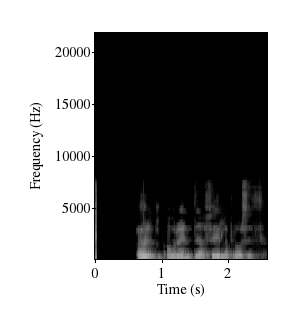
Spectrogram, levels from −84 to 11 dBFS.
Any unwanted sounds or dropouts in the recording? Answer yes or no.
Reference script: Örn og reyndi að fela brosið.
no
